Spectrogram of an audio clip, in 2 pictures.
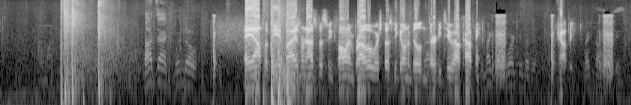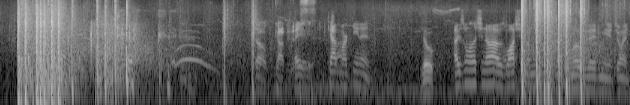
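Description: Rifles fire in rapid bursts of sharp cracks.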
